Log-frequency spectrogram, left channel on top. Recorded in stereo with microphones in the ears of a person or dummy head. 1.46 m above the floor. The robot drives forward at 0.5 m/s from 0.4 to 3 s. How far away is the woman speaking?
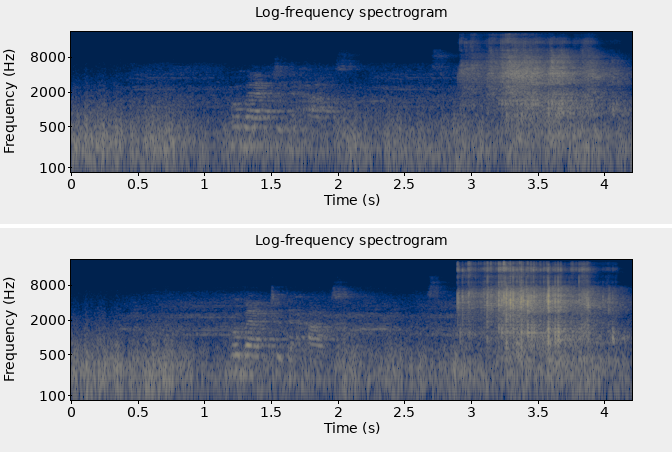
About 1.8 m.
